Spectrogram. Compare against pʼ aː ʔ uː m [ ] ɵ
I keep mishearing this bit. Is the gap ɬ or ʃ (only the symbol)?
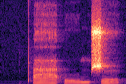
ʃ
